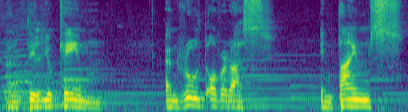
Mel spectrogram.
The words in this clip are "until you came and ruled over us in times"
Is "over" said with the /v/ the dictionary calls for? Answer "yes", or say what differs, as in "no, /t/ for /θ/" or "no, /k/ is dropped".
yes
